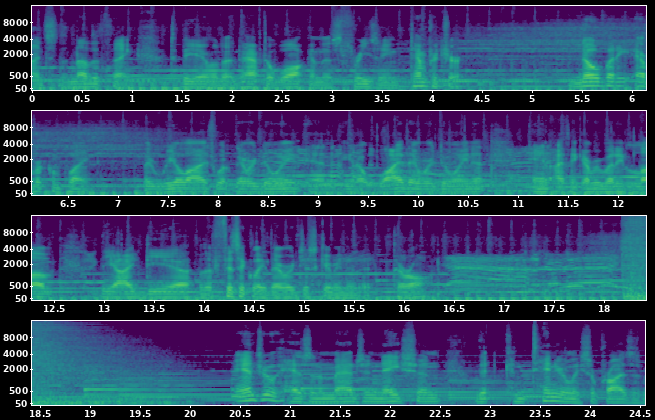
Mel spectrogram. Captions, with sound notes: and another thing to have to walk in this freezing temperature. Nobody ever complained. They realized what they were doing and, you know, why they were doing it, and I think everybody loved the idea that, physically, they were just giving it their all. (ALL CHEERING) Andrew has an imagination that continually surprises me.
